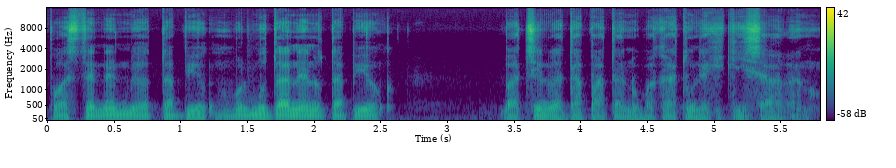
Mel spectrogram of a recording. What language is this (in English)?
Petats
